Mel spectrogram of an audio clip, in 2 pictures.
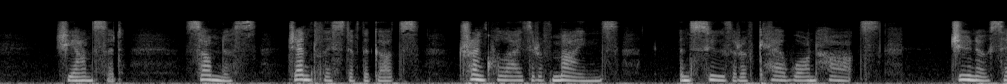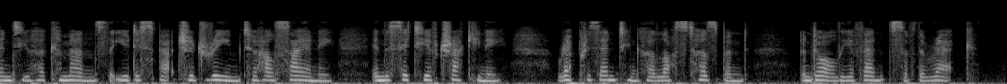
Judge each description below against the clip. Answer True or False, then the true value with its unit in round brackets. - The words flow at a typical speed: False (130 wpm)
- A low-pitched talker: False (185 Hz)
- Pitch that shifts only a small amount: True (2.3 semitones)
